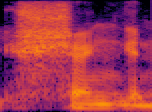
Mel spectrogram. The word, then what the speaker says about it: Schengen: both sides 1985 the Schengen Agreement am i pronouncing that correctly yes okay sounds very German I wish Mark were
